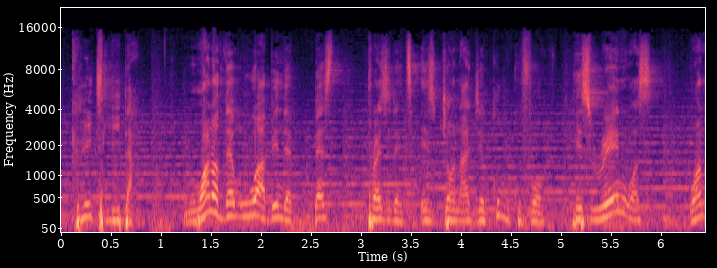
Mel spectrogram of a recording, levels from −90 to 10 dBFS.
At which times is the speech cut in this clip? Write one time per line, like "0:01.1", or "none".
0:01.0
